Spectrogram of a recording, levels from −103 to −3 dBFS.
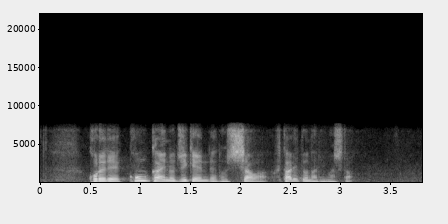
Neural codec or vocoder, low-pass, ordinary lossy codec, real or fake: none; 7.2 kHz; Opus, 16 kbps; real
